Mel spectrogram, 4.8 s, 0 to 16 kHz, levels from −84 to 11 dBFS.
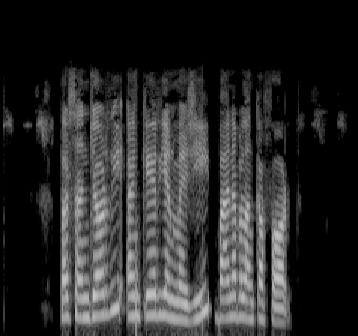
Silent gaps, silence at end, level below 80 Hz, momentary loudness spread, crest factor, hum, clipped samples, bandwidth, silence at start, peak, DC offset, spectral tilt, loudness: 0.73-0.80 s; 0.95 s; -56 dBFS; 4 LU; 16 dB; none; under 0.1%; 7.6 kHz; 0.55 s; -2 dBFS; under 0.1%; -5 dB/octave; -16 LUFS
